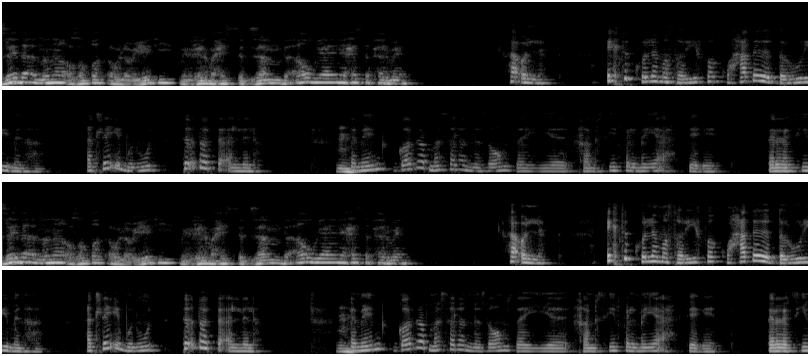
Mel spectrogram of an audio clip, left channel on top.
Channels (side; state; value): both; normal; correlation 0.65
